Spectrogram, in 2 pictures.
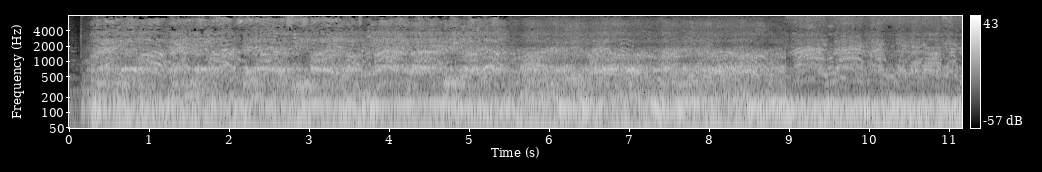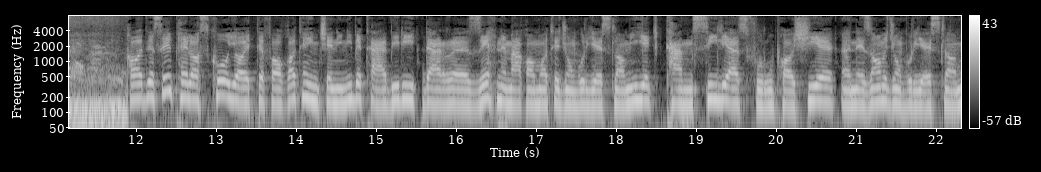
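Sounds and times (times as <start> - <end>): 
protest crowd chanting: 0.0 - 11.9
speech: 11.9 - 22.3.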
